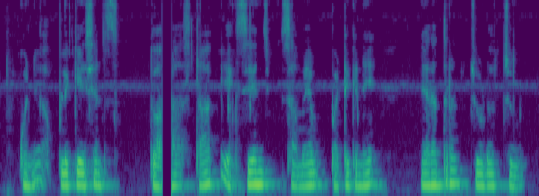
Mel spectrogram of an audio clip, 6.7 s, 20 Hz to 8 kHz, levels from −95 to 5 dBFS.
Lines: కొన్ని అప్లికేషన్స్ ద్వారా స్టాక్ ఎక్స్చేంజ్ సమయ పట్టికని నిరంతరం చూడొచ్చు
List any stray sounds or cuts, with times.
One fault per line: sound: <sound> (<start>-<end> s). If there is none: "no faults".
sound: dropout (2.0-2.1 s)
